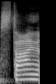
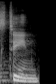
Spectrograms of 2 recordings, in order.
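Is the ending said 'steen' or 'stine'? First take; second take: stine; steen. First: The vowel sounds like the word 'eye'. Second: The vowel sounds like the word 'see'. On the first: "przeczytamy po angielsku najczęściej przez Stein" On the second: "wymawiamy tę końcówkę jako Steen"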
